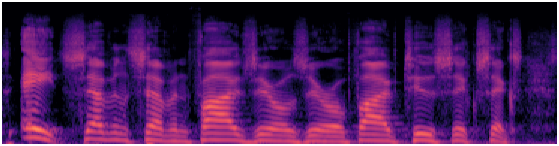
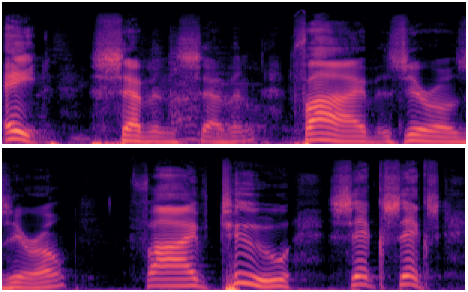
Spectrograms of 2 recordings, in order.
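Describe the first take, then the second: First: The number is said at a normal, quicker pace. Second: The number is said slowly and deliberately.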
